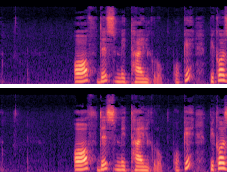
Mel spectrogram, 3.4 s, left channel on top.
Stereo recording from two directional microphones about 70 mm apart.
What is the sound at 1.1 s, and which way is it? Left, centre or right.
Speech, centre.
